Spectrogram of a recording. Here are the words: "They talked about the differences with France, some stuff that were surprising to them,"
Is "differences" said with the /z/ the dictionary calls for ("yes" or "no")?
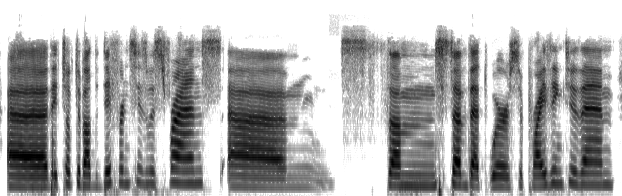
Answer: yes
